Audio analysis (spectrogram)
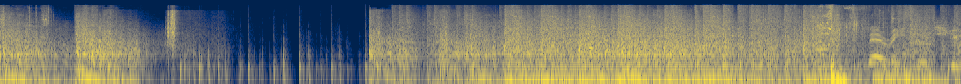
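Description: Gunfire in Roblox Arsenal comes in loud, rapid, sustained bursts like automatic weapons, with a short lull of scattered single shots before a dense stream of shooting resumes.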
